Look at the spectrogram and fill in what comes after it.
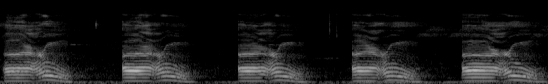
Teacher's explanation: Nah, yang kedua ini huruf ain ya. Huruf ain itu termasuk huruf halaq ya, termasuk huruf tenggorokan. Jadi agak ditekan sedikit ya sampai pangkal tenggorokan.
